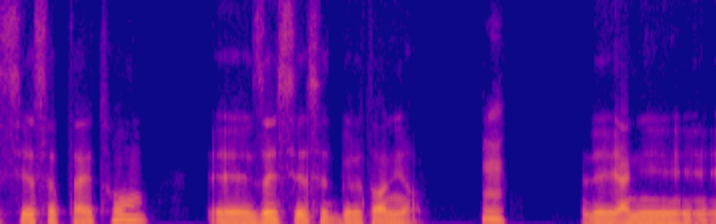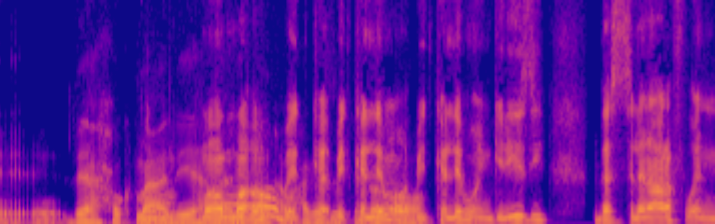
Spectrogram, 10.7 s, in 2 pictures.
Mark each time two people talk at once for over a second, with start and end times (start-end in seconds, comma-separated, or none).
6.8-8.6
